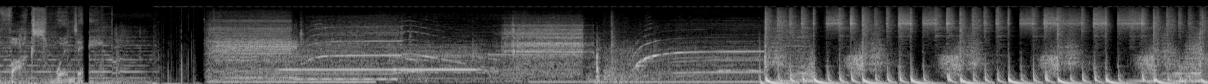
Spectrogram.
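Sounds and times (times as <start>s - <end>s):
fast electronic beat: 7.6s - 12.0s.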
